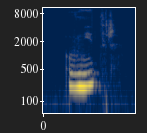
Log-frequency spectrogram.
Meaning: inside, within
- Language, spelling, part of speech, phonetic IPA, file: Czech, uvnitř, adverb, [ˈuvɲɪtr̝̊], Cs-uvnitř.ogg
